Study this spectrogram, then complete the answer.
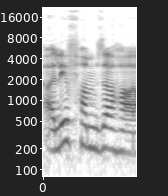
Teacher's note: الف حمزہ ہا بھی حلق کے نیچے والے حصے سے ادا ہوتا ہے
